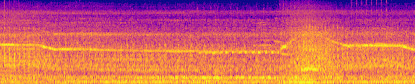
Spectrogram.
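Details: Nissan Xterra petrol engine idling with a fast, light rhythmic knock over a steady high whine that shifts with a blip; knock source unknown, spark and a cable checked.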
